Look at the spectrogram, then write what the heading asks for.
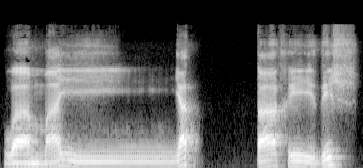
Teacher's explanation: Taknya dibaca double, ada tasdidnya.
